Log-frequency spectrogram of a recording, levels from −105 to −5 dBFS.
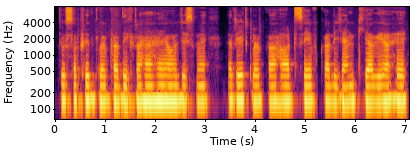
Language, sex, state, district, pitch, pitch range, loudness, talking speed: Hindi, male, Jharkhand, Deoghar, 140 Hz, 135-140 Hz, -16 LUFS, 160 wpm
